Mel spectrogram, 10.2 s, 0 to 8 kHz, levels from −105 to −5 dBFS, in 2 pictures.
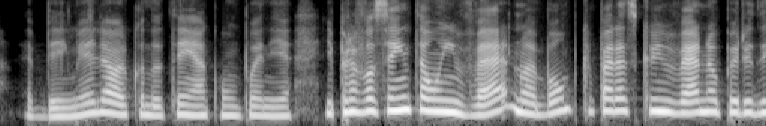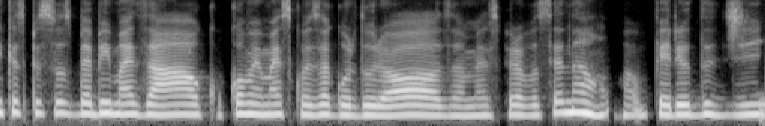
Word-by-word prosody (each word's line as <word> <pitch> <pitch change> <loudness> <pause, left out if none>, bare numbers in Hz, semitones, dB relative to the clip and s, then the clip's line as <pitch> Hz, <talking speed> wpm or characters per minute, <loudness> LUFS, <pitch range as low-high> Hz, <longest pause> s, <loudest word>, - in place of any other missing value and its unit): É 165 - -9
bem 155 +1 -3
melhor 205 +3 +1
quando 185 -3 -3
tem 185 +1 -2
a 180 - -2
companhia. 170 -1 -4 0.2
E 215 - -3
pra 245 +1 +4
você 255 +1 +3
então 275 -1 +6
o 250 - +7
inverno 230 - +4
é 210 - +2
bom, 215 +8 0
porque 245 - -12
parece 260 0 +1
que 255 - 0
o - - +7
inverno 235 0 +4
é - - +3
o 235 - -3
período 230 -1 -1
em - - +2
que 225 - -6
as - - -12
pessoas 220 0 -6
bebem 210 +2 -1
mais 200 -1 -2
álcool, 190 0 -1
comem 205 +1 -2
mais 195 0 -3
coisa 190 0 -3
gordurosa, 180 -1 -1
mas 175 +1 -7
pra 185 0 -5
você 180 +5 -7
não, 215 -5 +1
é 185 - -8
o - - -8
período 190 +1 -2
de 185 +2 -4
195 Hz, 245 wpm, -21 LUFS, 180-225 Hz, 0.2 s, o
